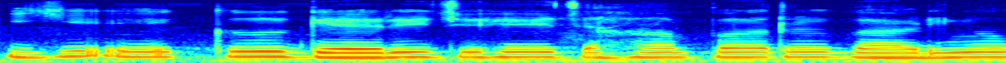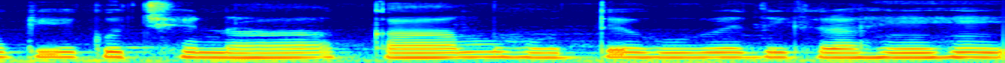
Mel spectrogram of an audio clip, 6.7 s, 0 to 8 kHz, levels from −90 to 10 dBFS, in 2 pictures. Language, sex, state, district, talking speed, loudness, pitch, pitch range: Hindi, female, Maharashtra, Washim, 145 wpm, -16 LUFS, 190 Hz, 185-195 Hz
